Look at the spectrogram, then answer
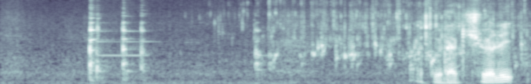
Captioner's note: soup sloshing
